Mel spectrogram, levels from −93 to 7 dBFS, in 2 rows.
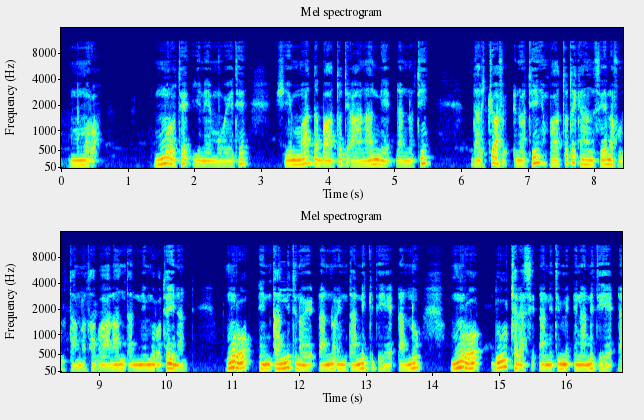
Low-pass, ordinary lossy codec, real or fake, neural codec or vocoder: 14.4 kHz; MP3, 48 kbps; real; none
